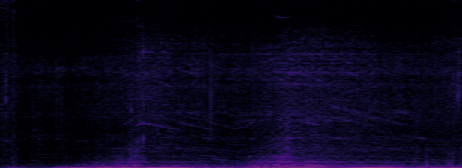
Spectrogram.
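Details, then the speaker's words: Subaru Forester after reassembly (manifold and injectors back on), run about three hours with temperature gauge steady: revs cleanly and settles to an even run, no knocks or misses; fuel pressure sensor still to fix. "Just to prove she's still running."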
